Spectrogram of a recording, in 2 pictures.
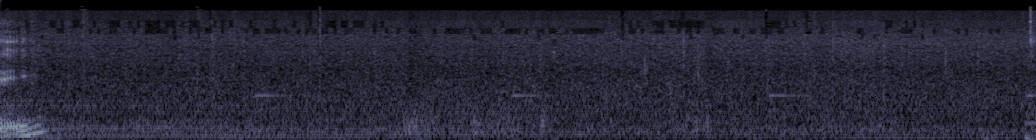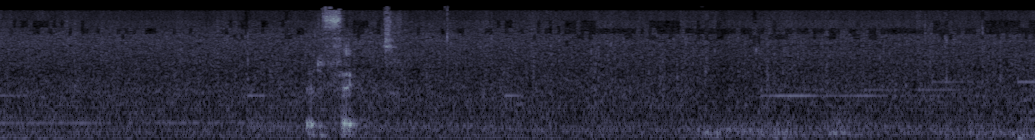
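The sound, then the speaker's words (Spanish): Steady rain falls outdoors on people standing without shelter, a dense, even hiss of drops with no letup. A voice speaks briefly over it, and a couple of short knocks stand out near the end. “Tú estás ahí al parecer no es muy difícil estar como atento por el mismo sonido de la lluvia, el, agua que te cae también directamente en la cara sin mayor como refugio”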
